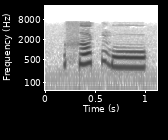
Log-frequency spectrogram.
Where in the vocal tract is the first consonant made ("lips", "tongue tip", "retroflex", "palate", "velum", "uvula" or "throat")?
tongue tip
